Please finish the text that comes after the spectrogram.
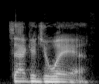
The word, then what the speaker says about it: Sacagawea: both times all right well what is it Sacagawea it's in the neighborhood that was right there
